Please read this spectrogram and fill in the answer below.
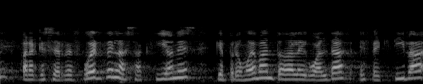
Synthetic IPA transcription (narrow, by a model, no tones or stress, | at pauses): npaɾake̞se̞re̞fwe̞ɾθe̞nlasakθjo̞ne̞s | ke̞pɾo̞mwe̞βant̪o̞ðalaiɣwald̪aðe̞fe̞kt̪iβa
